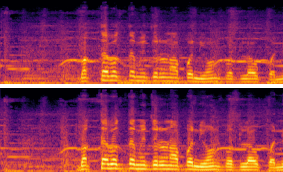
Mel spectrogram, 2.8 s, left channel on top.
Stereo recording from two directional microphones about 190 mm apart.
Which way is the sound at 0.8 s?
25° right (ahead or behind).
